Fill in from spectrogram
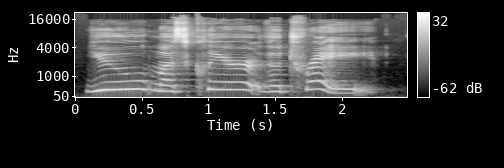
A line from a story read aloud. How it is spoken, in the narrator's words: shouted Cook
